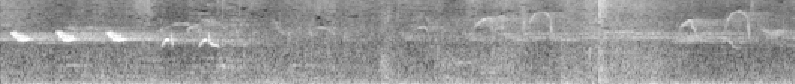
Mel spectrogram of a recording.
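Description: Small birds chirping: a quick run of short repeated high chirps in the first second, then scattered rising-and-falling calls. A single sharp click comes about four seconds in.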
